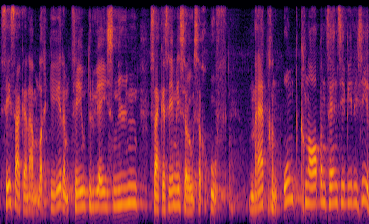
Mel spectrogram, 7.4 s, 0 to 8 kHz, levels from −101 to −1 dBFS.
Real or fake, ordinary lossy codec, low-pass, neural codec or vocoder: fake; none; 7.2 kHz; vocoder, 22.05 kHz, 80 mel bands, HiFi-GAN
